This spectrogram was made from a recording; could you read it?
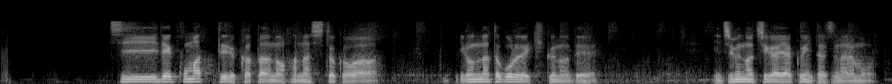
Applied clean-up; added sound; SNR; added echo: neural separator model SepFormer DNS4.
